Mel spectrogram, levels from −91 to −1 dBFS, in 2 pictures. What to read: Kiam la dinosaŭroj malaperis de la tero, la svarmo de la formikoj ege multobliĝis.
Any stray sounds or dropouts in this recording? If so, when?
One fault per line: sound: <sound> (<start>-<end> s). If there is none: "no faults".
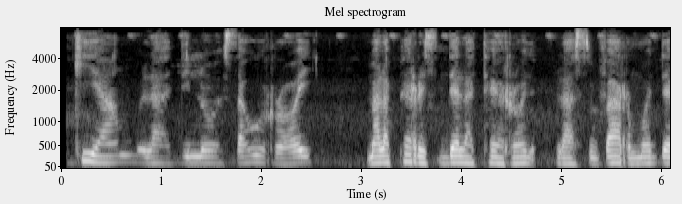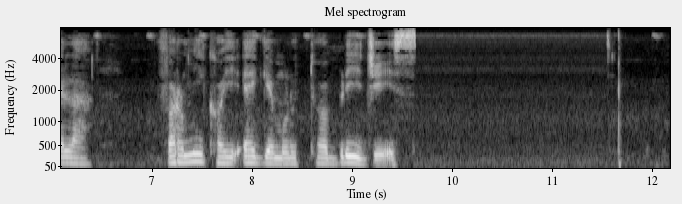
no faults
